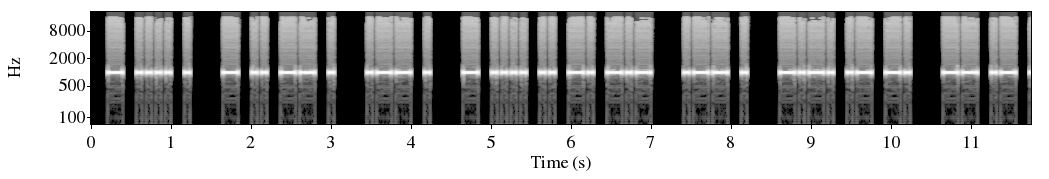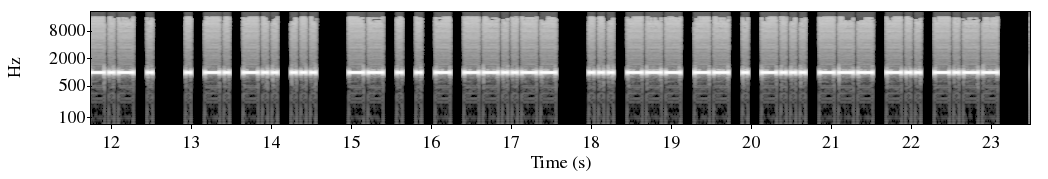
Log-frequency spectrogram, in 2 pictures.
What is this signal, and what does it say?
Morse code, heard as a keyed tone, about 20 wpm, 1000 Hz. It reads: THE TIME WE THINK WE CAN MAKE ENDS MEET, SOMEBODY
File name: qotdfiles / 20wpm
